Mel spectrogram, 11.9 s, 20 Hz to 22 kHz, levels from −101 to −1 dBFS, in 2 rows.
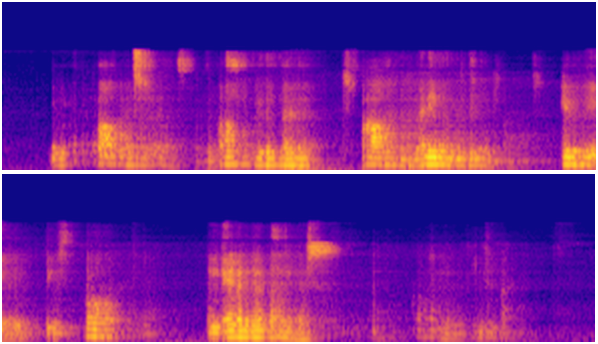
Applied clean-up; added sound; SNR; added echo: neural mask model DeepFilterNet 3.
